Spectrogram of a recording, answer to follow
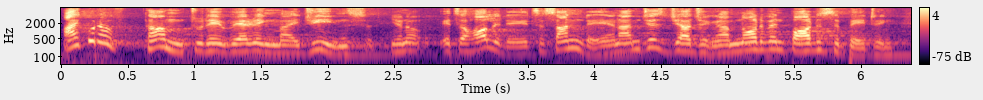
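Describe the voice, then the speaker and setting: A quick, animated, somewhat high voice belongs to a middle-aged debate judge giving feedback to students. His comments are emphatic and repetitive, each ending in "okay?", and the recording carries long hall reverb.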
